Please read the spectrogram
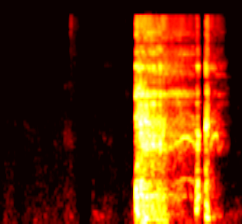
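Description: Near silence, then a single loud, harsh cough about a second and a half in.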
